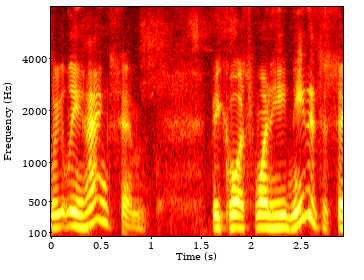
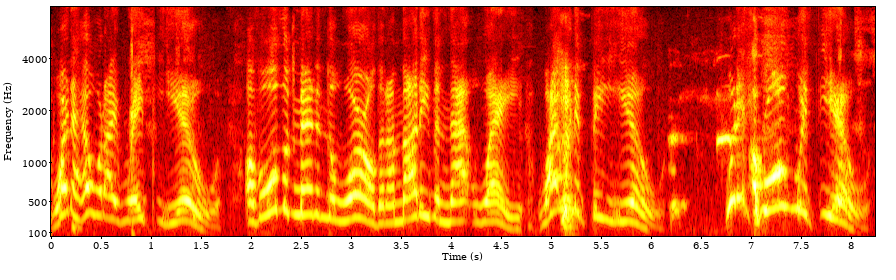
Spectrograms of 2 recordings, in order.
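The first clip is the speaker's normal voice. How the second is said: mock indignant; 6 semitones higher than usual. Mock outrage at hypothetical.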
